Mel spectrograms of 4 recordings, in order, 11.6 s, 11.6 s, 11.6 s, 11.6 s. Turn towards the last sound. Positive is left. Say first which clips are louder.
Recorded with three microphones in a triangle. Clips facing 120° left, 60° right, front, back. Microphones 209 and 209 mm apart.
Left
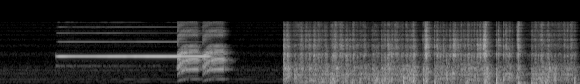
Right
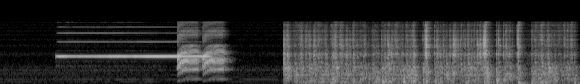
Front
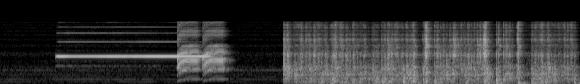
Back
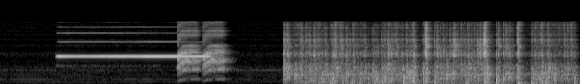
# left 3 dB, back 1 dB
turn(degrees=120)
